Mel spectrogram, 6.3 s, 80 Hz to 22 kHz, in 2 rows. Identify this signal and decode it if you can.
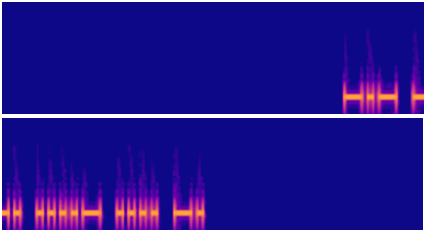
Morse code, heard as a keyed tone, about 28 wpm, 700 Hz. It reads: KN4HN
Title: USA Call Signs - 5 Characters - Repeated 3x - 28wpm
